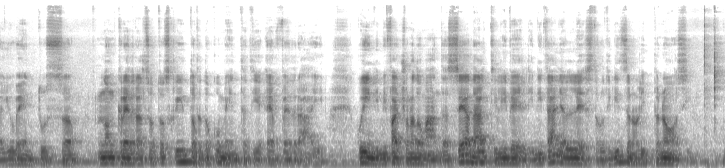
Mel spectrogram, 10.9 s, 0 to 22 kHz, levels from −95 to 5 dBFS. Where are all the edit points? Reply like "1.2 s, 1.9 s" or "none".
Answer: 3.0 s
